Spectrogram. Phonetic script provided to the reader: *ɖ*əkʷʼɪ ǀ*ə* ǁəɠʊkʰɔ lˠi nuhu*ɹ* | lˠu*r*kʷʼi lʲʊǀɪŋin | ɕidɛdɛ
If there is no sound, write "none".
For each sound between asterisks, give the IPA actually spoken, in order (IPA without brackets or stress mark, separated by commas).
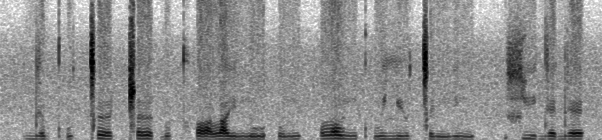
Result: d, ə, n, n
